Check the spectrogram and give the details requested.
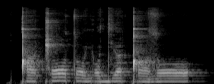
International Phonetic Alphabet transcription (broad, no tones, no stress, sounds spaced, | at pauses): ǃ a ǁ ɔ t ɔ j ɔ dʲ a ǃ ɑ z ɔ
